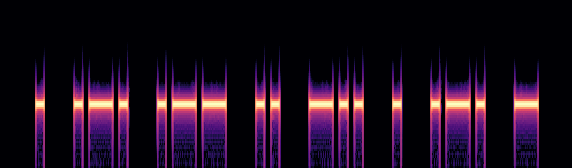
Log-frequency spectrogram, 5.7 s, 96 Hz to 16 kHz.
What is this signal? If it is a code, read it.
Morse code, heard as a keyed tone, about 16 wpm, spaced as for 14 wpm, 680 Hz. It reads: ERWIDERT
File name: Morsekurs / Witze / Witz 30. Dezember 2025 70 F80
